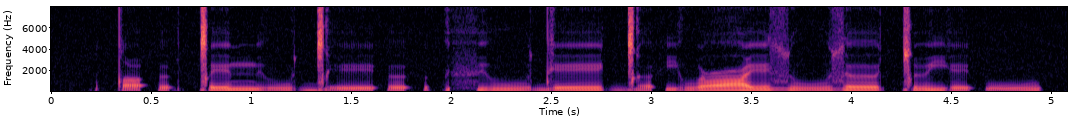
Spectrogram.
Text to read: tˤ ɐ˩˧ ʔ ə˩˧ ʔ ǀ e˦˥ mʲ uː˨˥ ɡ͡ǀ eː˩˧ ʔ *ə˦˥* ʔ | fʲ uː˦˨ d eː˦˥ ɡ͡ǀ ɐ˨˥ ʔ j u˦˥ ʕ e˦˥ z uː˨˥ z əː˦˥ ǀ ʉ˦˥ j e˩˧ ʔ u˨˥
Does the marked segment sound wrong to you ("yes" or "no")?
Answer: yes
